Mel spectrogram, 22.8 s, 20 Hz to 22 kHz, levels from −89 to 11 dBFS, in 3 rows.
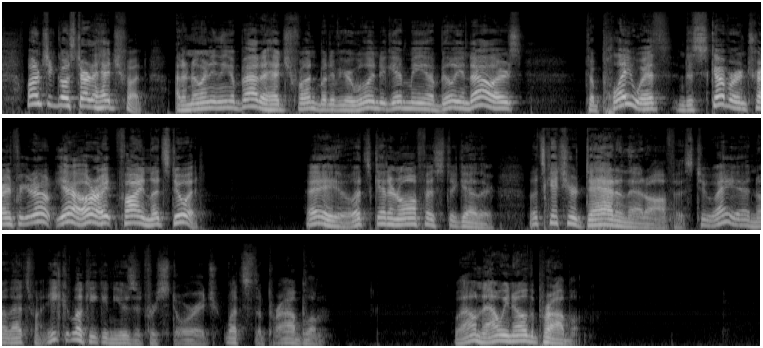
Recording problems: none

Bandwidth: 15.5 kHz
